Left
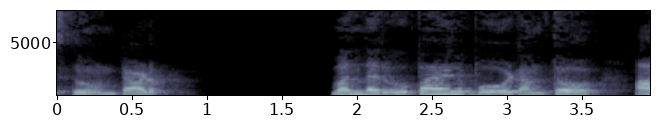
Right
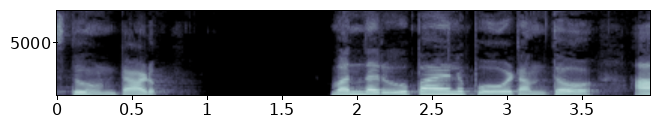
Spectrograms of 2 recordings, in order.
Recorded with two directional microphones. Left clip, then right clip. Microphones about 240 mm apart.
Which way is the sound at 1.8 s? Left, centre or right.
Right.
